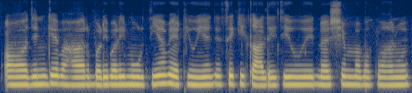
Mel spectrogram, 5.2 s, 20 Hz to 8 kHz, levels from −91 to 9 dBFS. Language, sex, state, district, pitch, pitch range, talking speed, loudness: Hindi, female, Himachal Pradesh, Shimla, 210 Hz, 205-215 Hz, 200 wpm, -14 LUFS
